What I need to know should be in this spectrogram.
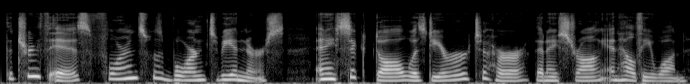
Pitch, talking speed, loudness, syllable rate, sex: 205 Hz, 210 wpm, -18 LUFS, 4.7 syllables/s, female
